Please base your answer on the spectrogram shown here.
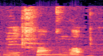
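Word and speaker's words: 日本語: Ingat ya, walaupun NG-nya cuma satu, tapi dibacanya tetap Nihongo.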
